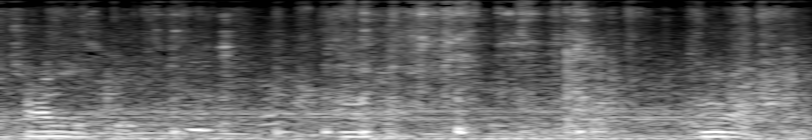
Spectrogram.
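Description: Small plastic pump fittings and suction cups clicking and clattering as they are handled and set down on a plastic storage-tote lid, with low voices talking under it.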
